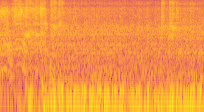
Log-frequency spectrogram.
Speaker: it sputtering especially when you first started and then kind of when you run it after a little while it seems to do just fine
